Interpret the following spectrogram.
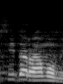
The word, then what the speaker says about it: Sita Ramam: So whenever the ending of that defines it's the story belongs to that.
